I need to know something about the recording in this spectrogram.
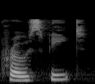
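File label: "crows-feet", English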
